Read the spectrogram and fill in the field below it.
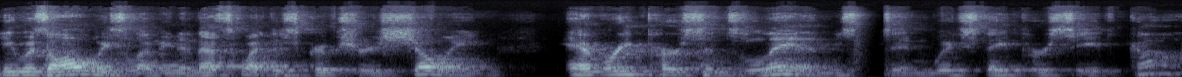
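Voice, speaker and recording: This man's voice sits at a fairly high pitch, with a dark, mellow tone, a somewhat breathy quality, ordinary pitch variation, big swings in loudness and a moderate pace. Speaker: preacher and teacher. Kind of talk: sermon-style teaching.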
